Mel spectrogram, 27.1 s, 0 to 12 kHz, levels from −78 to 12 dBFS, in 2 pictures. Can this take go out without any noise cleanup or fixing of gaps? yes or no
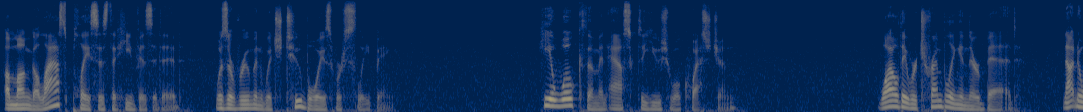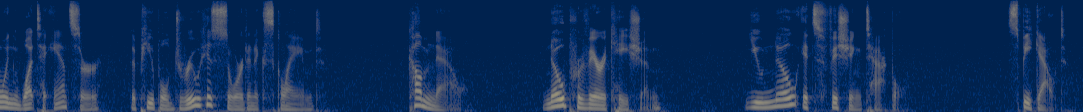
yes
